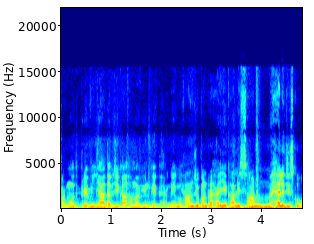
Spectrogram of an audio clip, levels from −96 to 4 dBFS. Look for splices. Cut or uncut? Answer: cut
